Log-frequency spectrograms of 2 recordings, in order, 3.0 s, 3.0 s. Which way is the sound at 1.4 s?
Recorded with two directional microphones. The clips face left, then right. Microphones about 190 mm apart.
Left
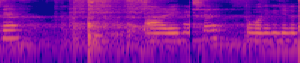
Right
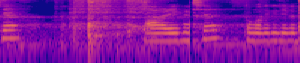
20° right (ahead or behind).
